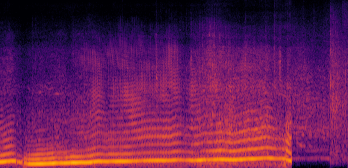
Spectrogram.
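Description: A rally car engine revs hard and rises in pitch as the car approaches.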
